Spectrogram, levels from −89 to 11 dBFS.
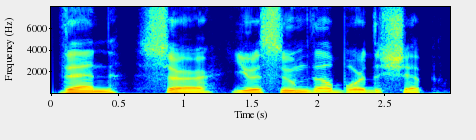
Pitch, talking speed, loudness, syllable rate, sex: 135 Hz, 160 wpm, -17 LUFS, 3.9 syllables/s, male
